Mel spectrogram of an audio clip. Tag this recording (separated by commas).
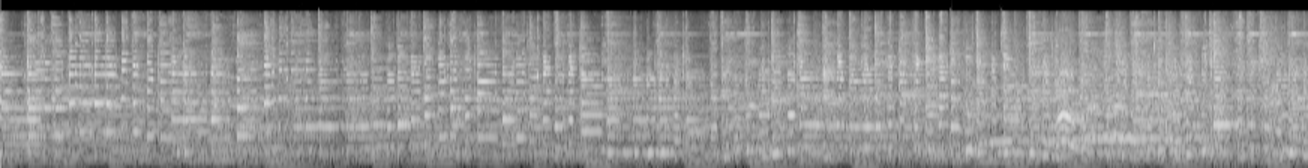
Pizzicato, Cello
